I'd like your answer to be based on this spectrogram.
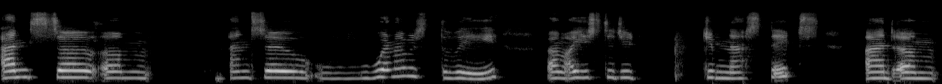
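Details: Girl who stammers, with stammering reported from at least age 3; stammering.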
